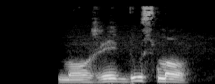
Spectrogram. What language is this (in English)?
French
